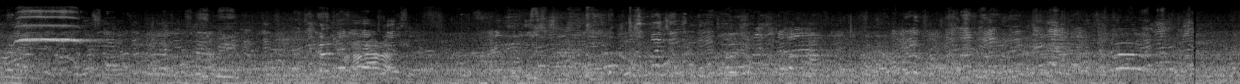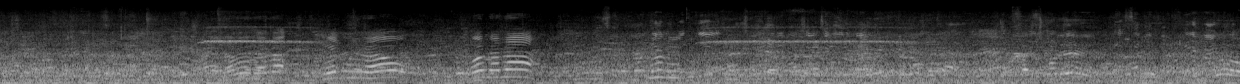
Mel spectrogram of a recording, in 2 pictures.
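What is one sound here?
Women talk and laugh close by.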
